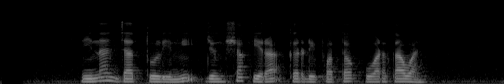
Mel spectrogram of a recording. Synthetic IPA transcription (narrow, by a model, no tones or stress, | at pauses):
ninad͡ʒat̪ːulinid͡ʒɨŋʃakiɾakɨrdipɔt̪ɔkuwart̪awan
